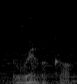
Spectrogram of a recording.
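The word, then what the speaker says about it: Revachol: calm okay he pronounces rivercock yeah unlike other people you said i like to pronounce it the hard way the old way the vespertine way sounds a bit pretentious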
